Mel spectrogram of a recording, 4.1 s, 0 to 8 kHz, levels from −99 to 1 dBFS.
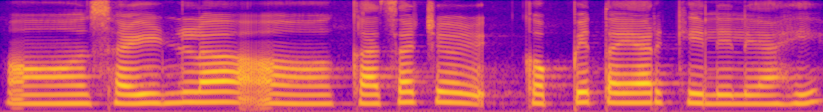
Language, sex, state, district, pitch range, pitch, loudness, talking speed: Marathi, female, Maharashtra, Washim, 240-265 Hz, 245 Hz, -15 LUFS, 115 wpm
